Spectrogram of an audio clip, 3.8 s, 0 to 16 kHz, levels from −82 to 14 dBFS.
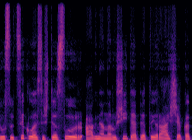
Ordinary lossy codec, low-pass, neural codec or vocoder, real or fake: Opus, 32 kbps; 14.4 kHz; autoencoder, 48 kHz, 128 numbers a frame, DAC-VAE, trained on Japanese speech; fake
